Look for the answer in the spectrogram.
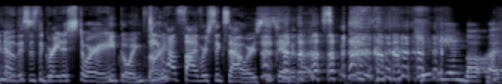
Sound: laughter

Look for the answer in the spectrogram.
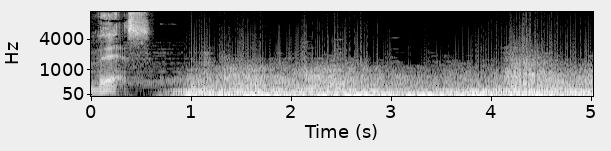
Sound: eerie rumbling

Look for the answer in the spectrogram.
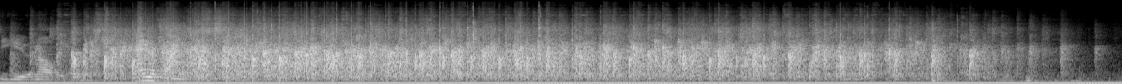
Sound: applause

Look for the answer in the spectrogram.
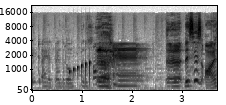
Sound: buzzer

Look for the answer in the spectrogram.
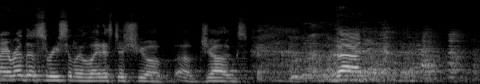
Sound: audience laughs

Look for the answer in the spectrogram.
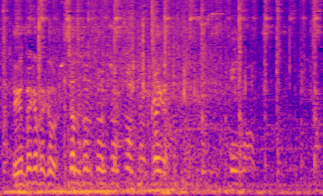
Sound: speaking in foreign language; suspenseful drumming music

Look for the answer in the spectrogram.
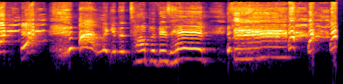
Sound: laughing

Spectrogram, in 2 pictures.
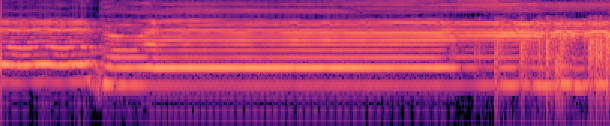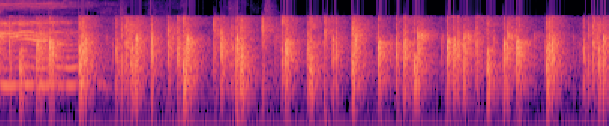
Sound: applause

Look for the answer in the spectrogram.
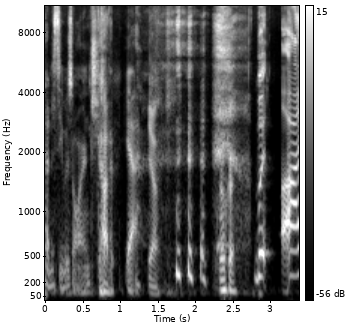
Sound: laughing

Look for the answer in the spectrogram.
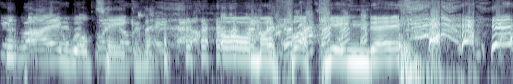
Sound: group laughter; laughing; group laughter

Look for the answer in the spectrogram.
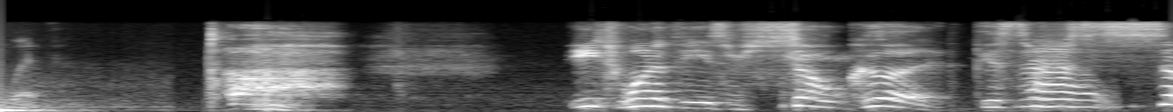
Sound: groans

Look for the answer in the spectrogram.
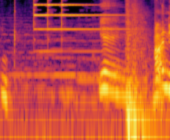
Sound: bell rings

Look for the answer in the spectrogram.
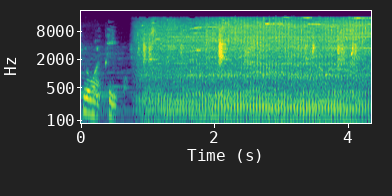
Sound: engine roaring

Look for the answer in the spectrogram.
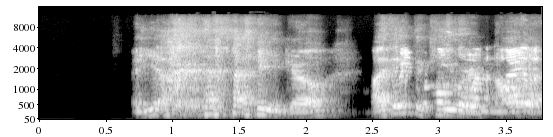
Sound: laughs

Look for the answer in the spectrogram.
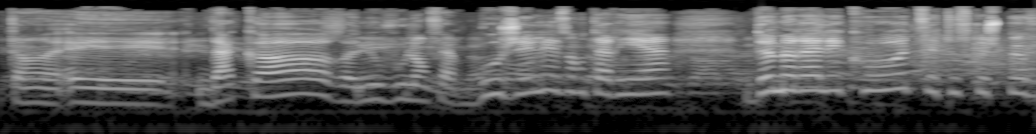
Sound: applause

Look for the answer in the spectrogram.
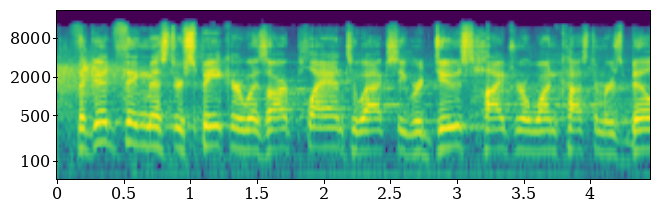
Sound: applause

